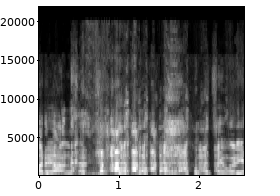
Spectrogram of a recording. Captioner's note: women laughing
